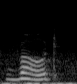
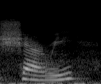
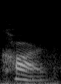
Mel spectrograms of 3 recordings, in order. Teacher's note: R is voiced alveolar semi-vowel.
